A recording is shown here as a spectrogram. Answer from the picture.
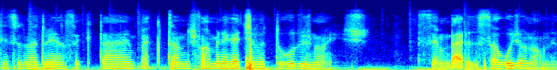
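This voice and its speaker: A man speaks in a normal speaking voice at medium pitch, with ordinary pitch variation. His pace is fairly quick and his loudness swings widely. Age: 20s. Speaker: nursing technician. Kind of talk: testimony.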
